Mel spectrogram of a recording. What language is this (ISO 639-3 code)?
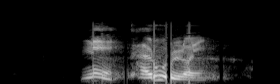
epo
